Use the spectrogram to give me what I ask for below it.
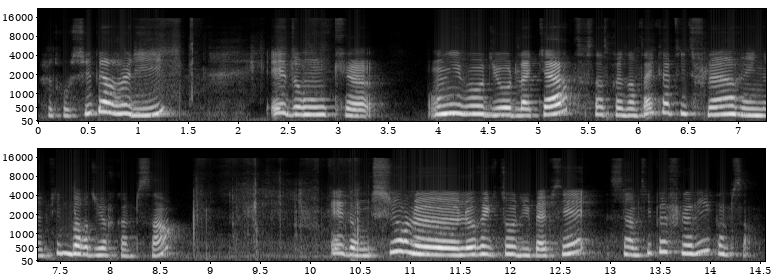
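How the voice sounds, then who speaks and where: A woman vlogger chatting casually as she shows off crafting mail she received. She talks gently and often fills with little connecting words. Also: sits high, measured pace, dull audio.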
